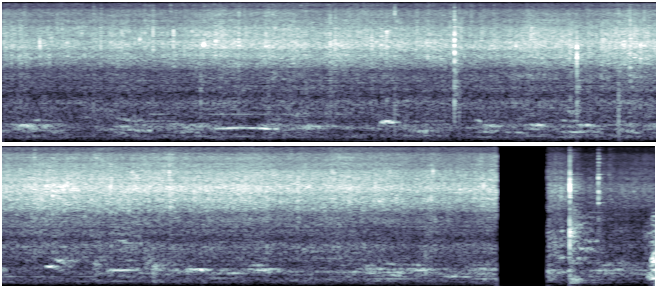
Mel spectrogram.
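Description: Onion and garlic sizzle and fry in a pan for an eggplant dish, a steady hiss with small pops and the scrape of stirring, which drops out briefly near the end.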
